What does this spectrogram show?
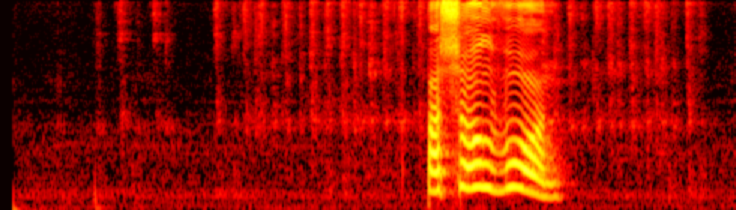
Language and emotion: Russian, angry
